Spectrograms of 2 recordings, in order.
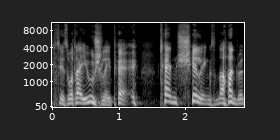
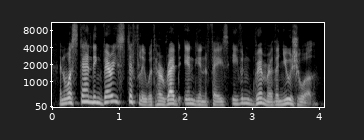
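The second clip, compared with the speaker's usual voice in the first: plain reading voice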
